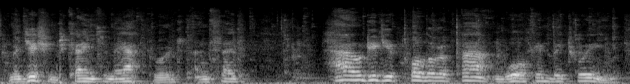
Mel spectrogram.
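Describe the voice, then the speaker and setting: A man with an East Midlands accent speaks at a moderate pace in a fairly high pitch, his intonation lively. Audible room echo and noticeable background noise surround him. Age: 80s+. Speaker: magician. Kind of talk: casual chat.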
